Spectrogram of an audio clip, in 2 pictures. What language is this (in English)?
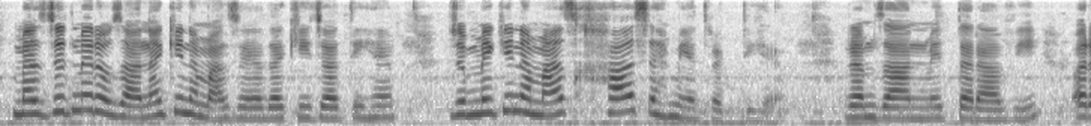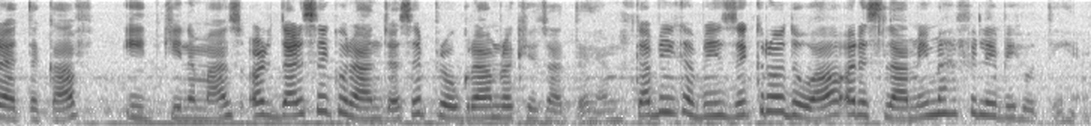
Urdu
